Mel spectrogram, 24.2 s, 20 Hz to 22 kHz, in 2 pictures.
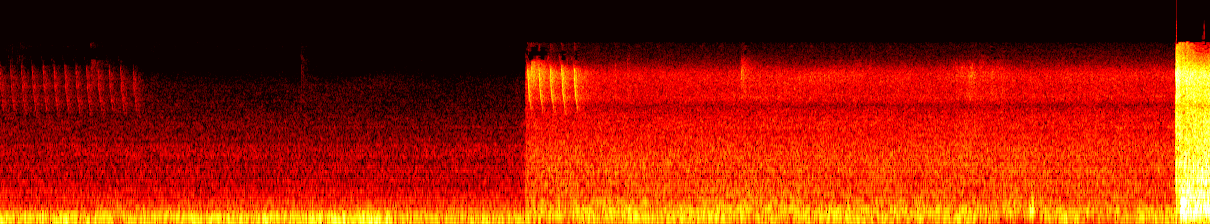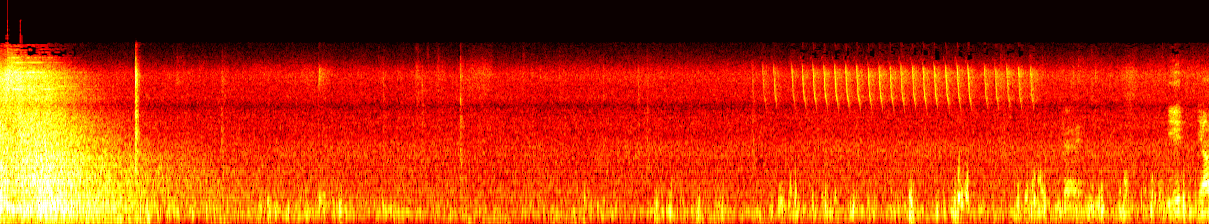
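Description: A single shot from a short-barrelled Beretta ARX 100 5.56 mm rifle about halfway through: one loud, sharp report that rings and dies away over about a second.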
